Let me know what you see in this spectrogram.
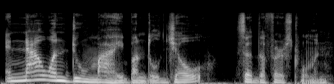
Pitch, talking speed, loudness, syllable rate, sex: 120 Hz, 180 wpm, -17 LUFS, 4.3 syllables/s, male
